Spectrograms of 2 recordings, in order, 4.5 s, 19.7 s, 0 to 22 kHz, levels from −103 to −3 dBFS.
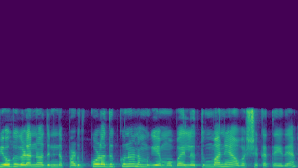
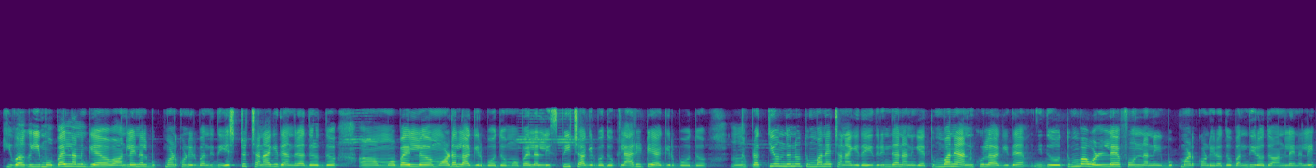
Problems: none marked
